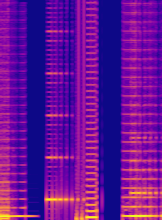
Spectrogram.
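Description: Disjointed synthesized notes, each starting and stopping abruptly with short silences between. A held mid-pitched tone is followed by a quick cluster of higher blips, then another held tone near the end.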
